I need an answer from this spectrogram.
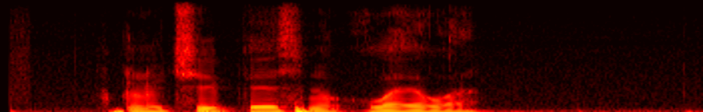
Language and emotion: Russian, neutral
